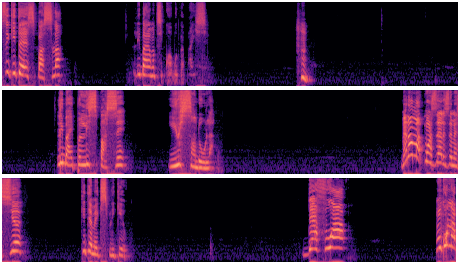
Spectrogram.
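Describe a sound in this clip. A young woman speaks close to a microphone in short, expressive bursts with pauses between them.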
